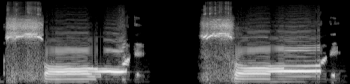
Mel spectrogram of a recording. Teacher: इसमें जो है एक सीटी की तरह आवाज निकलनी चाहिए स्वाद को अदा करते वक्त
